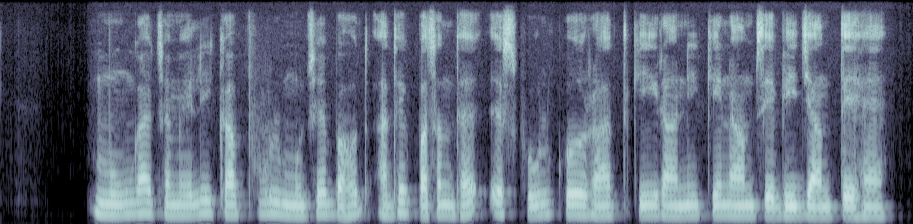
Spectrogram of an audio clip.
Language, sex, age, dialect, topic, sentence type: Hindi, male, 18-24, Kanauji Braj Bhasha, agriculture, statement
